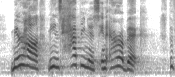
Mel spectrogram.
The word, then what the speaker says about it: Mirha: My name is Mirha, not Maya, she told Hayden proudly, and explained how to pronounce it properly.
